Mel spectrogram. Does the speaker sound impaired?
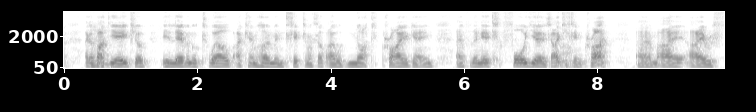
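Yes: cleft palate (Pierre Robin syndrome); congenital Pierre Robin syndrome, severe cleft palate, underdeveloped chin, nasal passages, ear, nose and throat affected, hearing problems; delayed speech development, audible speech impediment, listeners often ask for repetition.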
